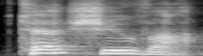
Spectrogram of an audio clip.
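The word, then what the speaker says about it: תשועה: okay you see where this tof has a doggish and a silent vowel yes you know to say t Okay T shua one two three three syllables there are words where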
